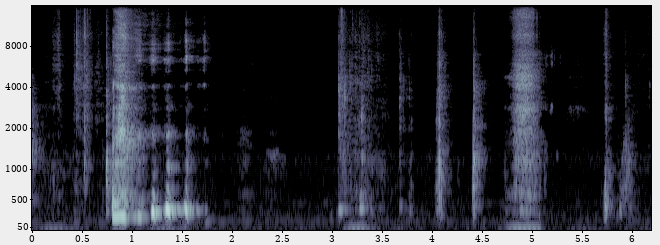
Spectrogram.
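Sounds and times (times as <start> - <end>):
person sipping and swallowing water: 3.0 - 6.1.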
